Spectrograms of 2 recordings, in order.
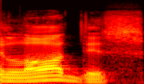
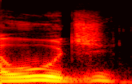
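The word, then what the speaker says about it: Łódź: a cidade de UD que o povo chama de lodes quando por causa da tradução em inglês então fala lodes mas a pronúncia é UD tradução da palavra para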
